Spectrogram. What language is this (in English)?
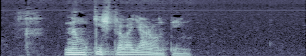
Portuguese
